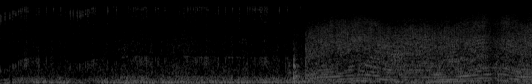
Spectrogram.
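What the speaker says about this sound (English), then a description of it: "You can hear him shifting that truck before getting off the line" A monster truck in the BeamNG video game sits at the start line of a Monster Jam event, its engine revving and shifting through gears, with a crowd-like roar in the background.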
